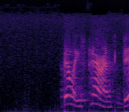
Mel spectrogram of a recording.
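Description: A man speaks calmly, heard through an old, thin recording.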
